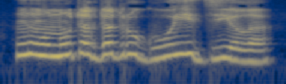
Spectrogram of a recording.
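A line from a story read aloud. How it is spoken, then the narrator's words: Laughing. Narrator (Russian): Рассмеялась Эстер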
